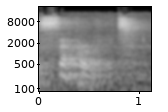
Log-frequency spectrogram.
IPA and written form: ˈsepəreɪt (separate)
